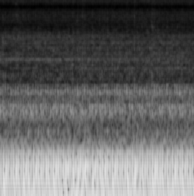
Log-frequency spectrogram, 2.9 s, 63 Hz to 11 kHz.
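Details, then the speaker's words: 1993 Nissan Hardbody KA24E with stage 1 cam: loud, steady idle with fast light clatter over the exhaust beat; normal valvetrain chatter of the performance cam. "But you can kind of hear that stage 1 cam"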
